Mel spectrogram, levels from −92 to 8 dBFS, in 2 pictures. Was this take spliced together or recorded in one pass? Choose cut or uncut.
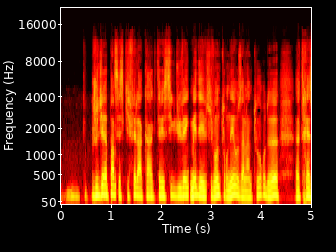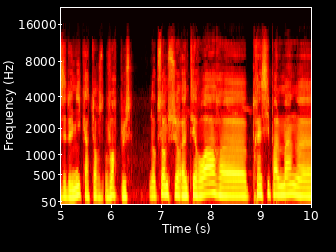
cut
